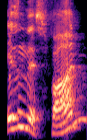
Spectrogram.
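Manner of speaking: high, loud happy collie voice; high loud cartoon dog, teasing; excited dog. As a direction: bounce it like a dog who loves hikes. Dog Butch wrestling boys.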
